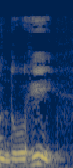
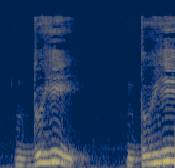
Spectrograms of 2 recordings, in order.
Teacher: ਇਸੇ ਤਰ੍ਹਾਂ ਸ਼ੁੱਧ ਉਚਾਰਨ ਕਰਨਾ, ਇਸ ਨੂੰ ਦੋਹੀ ਨੀ ਕਹਿ ਦੇਣਾ, ਦੱਦੇ ਹੋੜਾ ਲਾ ਕੇ ਹਾਹੇ ਬਿਹਾਰੀ ਲਾ ਕੇ ਉਚਾਰਨ ਕਰਨਾ ਦੋਹੀ, ਦੱਦੇ ਔਂਕੜ ਹੈ, ਛੇਤੀ ਉਚਾਰਨ ਕਰਨਾ · Shown in: second take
